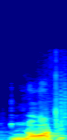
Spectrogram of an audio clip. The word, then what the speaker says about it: knot: नॉट यानी होता है गठान, गठान, तो उसको वर्ड में होता है गठान के लिए होता है KNOT, के यहां पर साइलेंट होगा।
